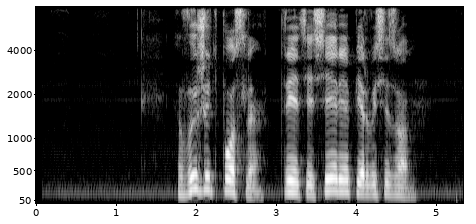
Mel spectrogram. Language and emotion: Russian, neutral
